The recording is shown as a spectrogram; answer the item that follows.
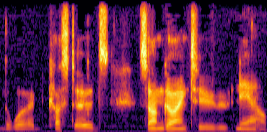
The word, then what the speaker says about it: Custodes: Yeah, someone has an issue with me saying the word custodes, so I'm going to now pronounce it as cunt-toads. Well, it's actually custode, because it's Latin.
